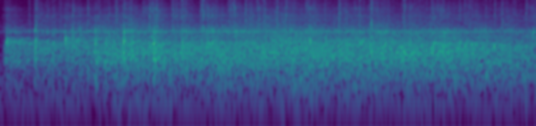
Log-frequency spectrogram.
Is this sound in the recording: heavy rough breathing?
no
